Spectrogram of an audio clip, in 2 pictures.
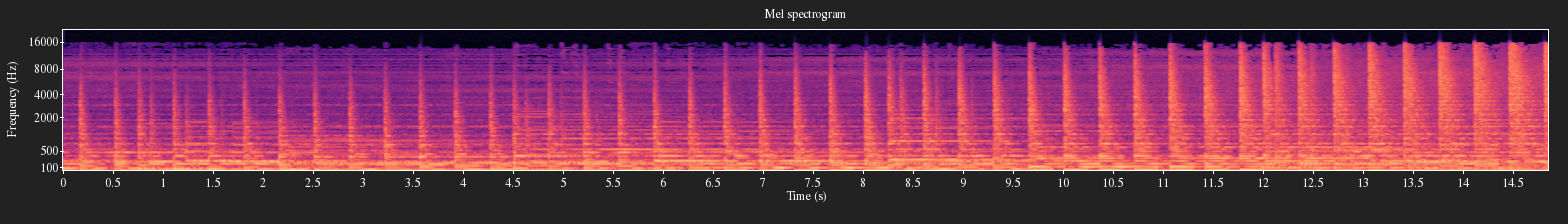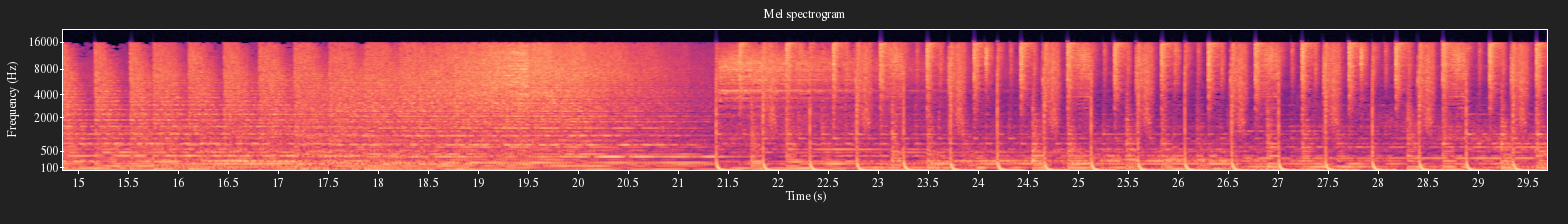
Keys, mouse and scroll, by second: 2.2 click, 2.9 KP_7, 3.1 KP_0, 3.3 KP_Enter, 4.3 click, 4.7 KP_3, 4.9 KP_5, 5.1 KP_Enter, 8.2 KP_Enter, 9.6 KP_8, 9.7 KP_0, 9.9 KP_Enter, 11.5 click, 12.5 click, 13.5 v, 13.7 click, 14.9 d, 16.2 click, 20.1 KP_2, 20.6 KP_Enter, 22.7 click, 23.7 ctrl+], 24.5 ctrl+t, 25.5 click, 28.9 Return.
